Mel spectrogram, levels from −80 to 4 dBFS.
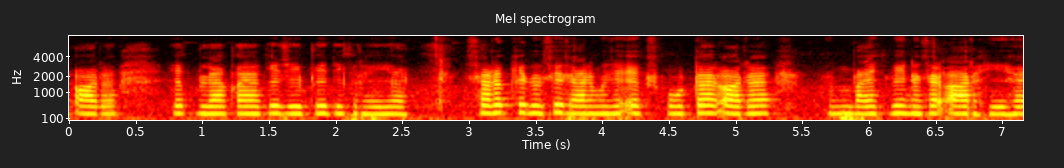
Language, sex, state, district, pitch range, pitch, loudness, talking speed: Hindi, female, Chandigarh, Chandigarh, 210-225 Hz, 220 Hz, -19 LUFS, 200 wpm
